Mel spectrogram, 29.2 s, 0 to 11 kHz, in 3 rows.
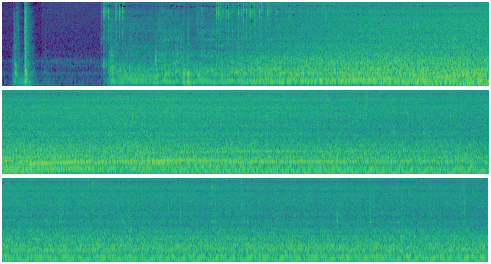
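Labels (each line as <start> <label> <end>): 0.1 The switch is turned on. 1.0
1.7 An electric motor starts up with a gradual increase in rotational speed and pitch, then maintains a stable hum at full speed. 15.1
15.2 Steady motor sound of a kitchen appliance with intermittent wet squelching and splattering. 29.2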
